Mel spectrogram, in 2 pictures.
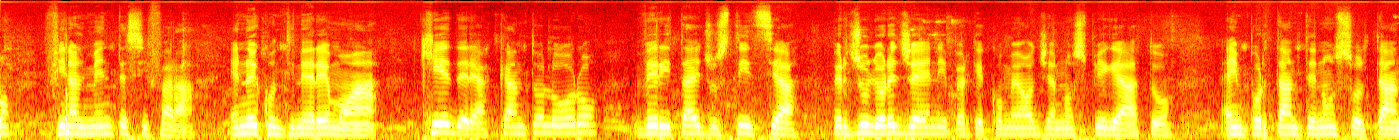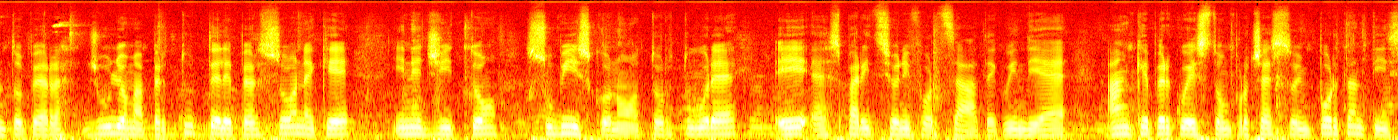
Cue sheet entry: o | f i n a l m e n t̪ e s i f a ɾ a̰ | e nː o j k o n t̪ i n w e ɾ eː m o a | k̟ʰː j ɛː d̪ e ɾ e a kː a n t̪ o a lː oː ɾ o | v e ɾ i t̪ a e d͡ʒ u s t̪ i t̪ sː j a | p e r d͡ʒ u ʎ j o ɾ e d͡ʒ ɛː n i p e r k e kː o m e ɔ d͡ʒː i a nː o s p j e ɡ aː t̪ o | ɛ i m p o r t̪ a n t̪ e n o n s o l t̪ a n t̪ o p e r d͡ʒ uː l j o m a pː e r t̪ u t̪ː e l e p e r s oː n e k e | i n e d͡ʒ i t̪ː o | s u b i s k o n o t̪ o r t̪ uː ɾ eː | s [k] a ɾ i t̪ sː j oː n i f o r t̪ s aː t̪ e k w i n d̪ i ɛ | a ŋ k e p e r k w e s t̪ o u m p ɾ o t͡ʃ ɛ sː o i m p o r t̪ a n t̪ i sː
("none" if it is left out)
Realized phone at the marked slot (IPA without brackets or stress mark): p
